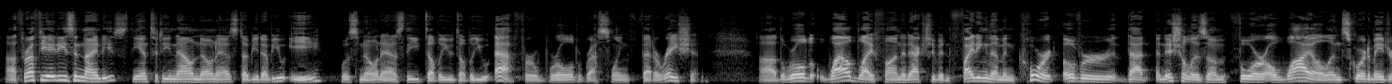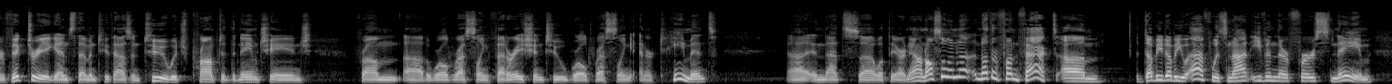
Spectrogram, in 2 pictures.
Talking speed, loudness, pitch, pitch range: 185 wpm, -21 LUFS, 115 Hz, 105-145 Hz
